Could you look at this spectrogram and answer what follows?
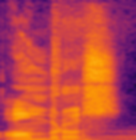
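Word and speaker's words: hombros: suggestion I love shoulders so you can record ombros that's how you say it in Spanish rosos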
